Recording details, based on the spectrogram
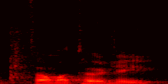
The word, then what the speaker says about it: Thaumaturgy: Can I use a cantrip called Thaumaturgy? – Okay. – Did I pronounce that correctly? – Probably not. – Thaumaturgy, yeah. – Thaumaturgy.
